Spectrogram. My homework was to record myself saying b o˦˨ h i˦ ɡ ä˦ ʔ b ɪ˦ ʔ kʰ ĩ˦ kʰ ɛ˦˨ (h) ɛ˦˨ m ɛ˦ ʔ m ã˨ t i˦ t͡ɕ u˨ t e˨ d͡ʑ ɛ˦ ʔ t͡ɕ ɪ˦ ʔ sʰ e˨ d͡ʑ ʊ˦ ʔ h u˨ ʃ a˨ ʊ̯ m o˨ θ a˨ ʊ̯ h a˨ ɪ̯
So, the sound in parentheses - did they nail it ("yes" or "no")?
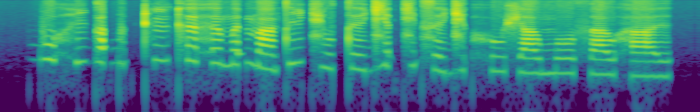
yes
